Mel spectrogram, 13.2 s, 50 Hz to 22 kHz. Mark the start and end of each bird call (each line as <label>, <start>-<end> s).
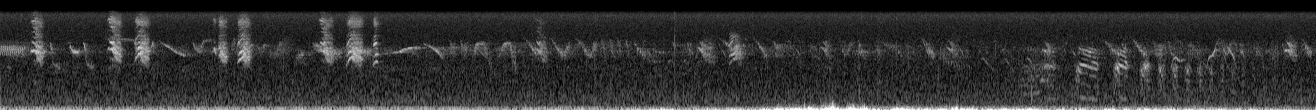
Eurasian Skylark (Alauda arvensis), 0.0-9.6 s
Hawaii Amakihi (Chlorodrepanis virens), 0.2-0.5 s
Hawaii Amakihi (Chlorodrepanis virens), 1.0-1.5 s
Hawaii Amakihi (Chlorodrepanis virens), 2.1-2.5 s
Hawaii Amakihi (Chlorodrepanis virens), 3.1-3.8 s
Hawaii Amakihi (Chlorodrepanis virens), 5.3-5.4 s
Hawaii Amakihi (Chlorodrepanis virens), 6.9-7.4 s
Erckel's Francolin (Pternistis erckelii), 10.1-12.4 s
Hawaii Amakihi (Chlorodrepanis virens), 12.8-13.0 s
